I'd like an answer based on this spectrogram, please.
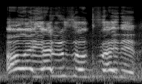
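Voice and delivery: high, loud gush of joy; real excitement. Real, not acted. Vlogger gushing to viewers about her haul, loud excited cry. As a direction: let the thrill spill over.

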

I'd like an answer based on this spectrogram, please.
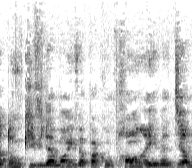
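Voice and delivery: usual speaking voice

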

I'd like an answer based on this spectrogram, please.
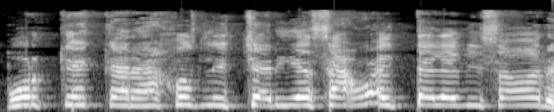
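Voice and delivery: high, incredulous yell, acted; mock furious outburst. Father learns of water on TV, mock furious. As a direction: play an appalled dad yelling.

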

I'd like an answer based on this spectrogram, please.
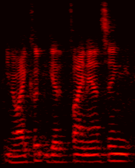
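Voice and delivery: ordinary talk, nothing marked

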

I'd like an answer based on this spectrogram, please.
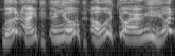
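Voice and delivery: slow, hammed-up sobbing; crying hard. Father complains he was not fed, crying. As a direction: wail it out between sobs. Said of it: "sao anh khóc dữ vậy".

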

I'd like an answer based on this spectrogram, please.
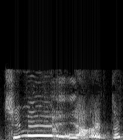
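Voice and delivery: yelling. Real, not acted. Yelling at Timmy.

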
